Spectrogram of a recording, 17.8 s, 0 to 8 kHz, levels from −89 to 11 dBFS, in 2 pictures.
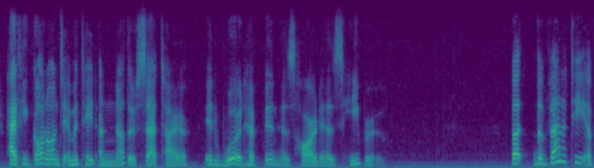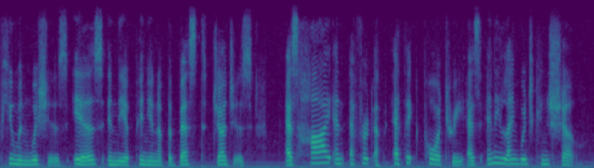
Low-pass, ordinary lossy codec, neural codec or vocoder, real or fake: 7.2 kHz; Opus, 32 kbps; none; real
